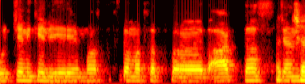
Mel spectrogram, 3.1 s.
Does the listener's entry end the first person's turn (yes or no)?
yes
